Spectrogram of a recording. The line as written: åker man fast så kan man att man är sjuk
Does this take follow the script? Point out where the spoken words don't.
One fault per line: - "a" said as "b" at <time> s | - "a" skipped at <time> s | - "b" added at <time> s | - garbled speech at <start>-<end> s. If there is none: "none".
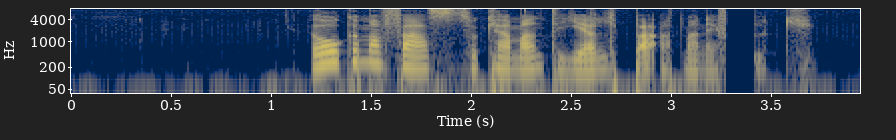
- "inte hjälpa" added at 2.3 s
